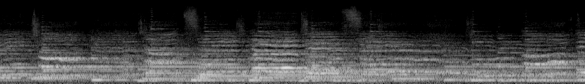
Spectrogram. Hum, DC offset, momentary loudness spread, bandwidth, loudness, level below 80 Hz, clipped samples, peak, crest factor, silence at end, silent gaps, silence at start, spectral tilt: none; under 0.1%; 8 LU; 14 kHz; -18 LUFS; -52 dBFS; under 0.1%; -2 dBFS; 16 dB; 0 s; none; 0 s; -7 dB/octave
